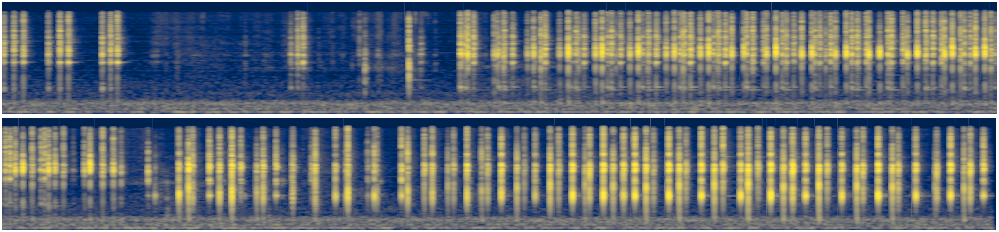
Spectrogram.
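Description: Long nails tap and scratch the orange hollow plastic cap of a metal Static Guard aerosol can, making quick, dry, bright clicks with almost no ring. The taps start sparse and irregular, then become a dense, steady patter of sharp ticks from about halfway on, with a faint scratchy hiss between them.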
